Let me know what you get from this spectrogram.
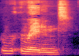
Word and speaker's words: Radunes: So I think that there's really not a huge, while they are losing some guys like Radunes, is that how you say his name? – Radunes. Yep.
